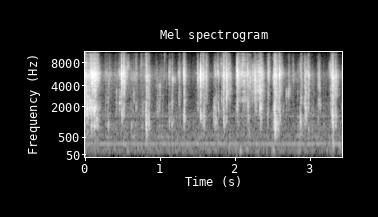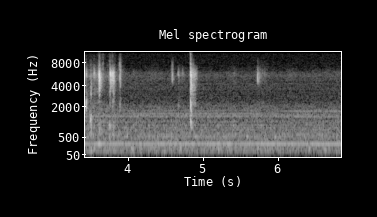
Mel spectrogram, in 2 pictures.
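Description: Trading-card pack wrapper crinkling and cards being handled: a quick, irregular run of small clicks and crackles for about four seconds, then only a couple of faint ticks.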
